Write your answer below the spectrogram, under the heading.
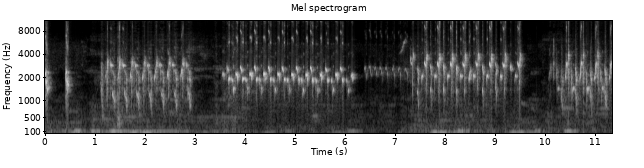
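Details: Yellow-vented bulbul song in the long rapid-fire style, played as a lure to make other bulbuls sing: bursts of fast, rattling chattered notes, several seconds each, separated by short pauses, with a faint low hum underneath.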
